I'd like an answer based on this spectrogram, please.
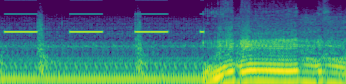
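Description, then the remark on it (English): A heavy armored truck backs up with loud, steady reversing beeps, about one per second, repeating three times before a diesel engine rumbles and revs up, drowning out a final cut-off beep. “We're back in the Brinks truck up again.”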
